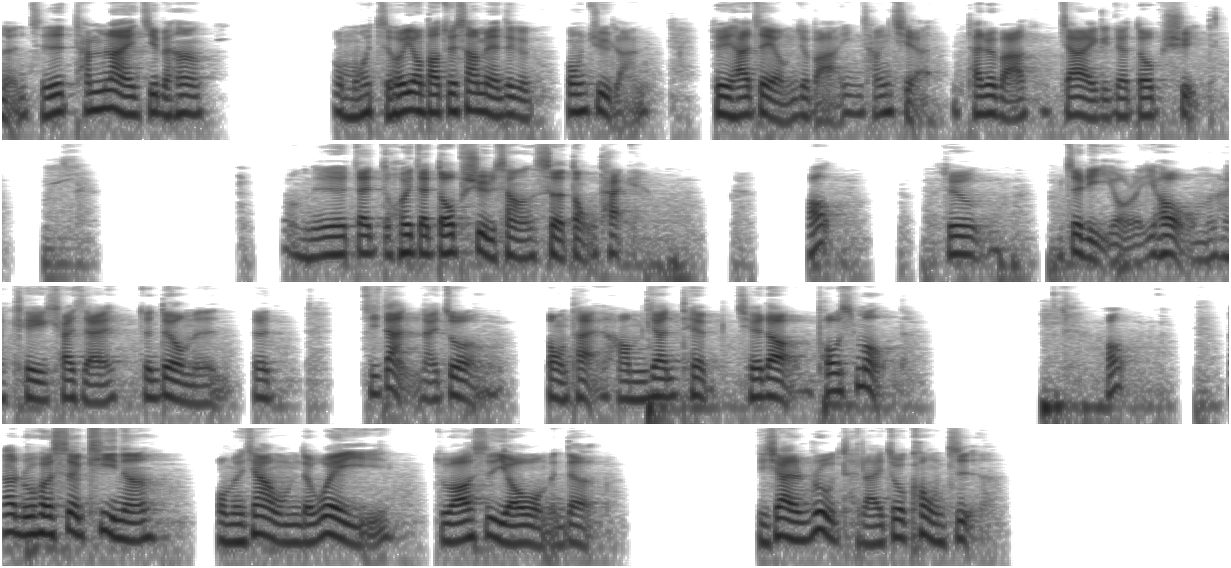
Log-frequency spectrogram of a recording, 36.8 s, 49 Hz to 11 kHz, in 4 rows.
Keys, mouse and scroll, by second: 17.1-18.2 shift+middle drag, 18.2 click, 18.7-24.6 middle drag, 24.6 Tab, 26.2 KP_1, 27.0-27.4 scroll up 4, 27.4-29.3 shift+middle drag, 29.3 Left, 29.6-36.8 middle drag.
